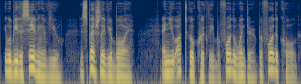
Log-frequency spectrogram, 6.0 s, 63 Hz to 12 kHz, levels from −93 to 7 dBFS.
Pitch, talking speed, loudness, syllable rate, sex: 110 Hz, 220 wpm, -17 LUFS, 6.7 syllables/s, male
